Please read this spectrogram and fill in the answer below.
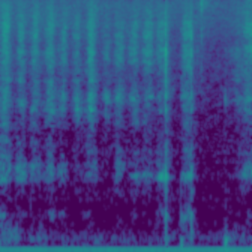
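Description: Faint scratching of a liquid glue bottle's tip scribbled across a paper cup, with a couple of light ticks, over a low steady hum.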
